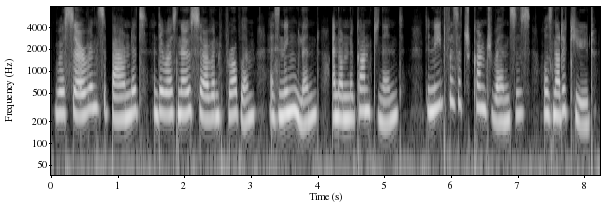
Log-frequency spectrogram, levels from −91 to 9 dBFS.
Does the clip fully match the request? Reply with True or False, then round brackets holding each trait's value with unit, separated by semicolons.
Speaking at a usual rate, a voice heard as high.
True (175 wpm; 250 Hz)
